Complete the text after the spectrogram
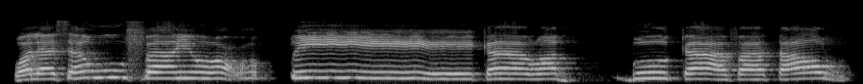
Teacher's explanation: এই জায়গার মধ্যে রাটা মোটা হবে, বেশি করে মোটা হবে।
